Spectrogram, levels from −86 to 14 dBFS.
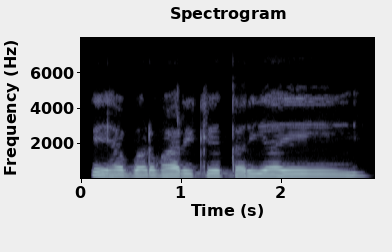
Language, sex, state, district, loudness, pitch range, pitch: Chhattisgarhi, male, Chhattisgarh, Jashpur, -24 LUFS, 160-165 Hz, 160 Hz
